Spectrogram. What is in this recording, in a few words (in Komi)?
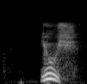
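"юсь" Komi, male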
